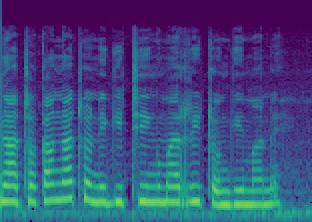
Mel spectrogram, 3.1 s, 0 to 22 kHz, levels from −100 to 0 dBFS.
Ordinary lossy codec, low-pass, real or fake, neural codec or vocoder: none; 14.4 kHz; real; none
